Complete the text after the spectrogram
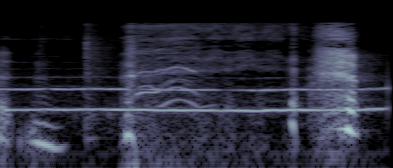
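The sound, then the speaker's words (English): A dog named Odie howls in drawn-out, wavering moans that rise and fall in pitch, over the steady high siren of a passing fire truck that runs the whole time, with a few brief noisy bursts. “No, if y'all don't know, we just had a fire truck go by, so. He's a fire dog.”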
